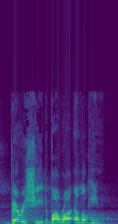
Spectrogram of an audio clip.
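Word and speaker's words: Bereshit bara Elohim (בראשית ברא אלהים): It is Bereshit bara Elohim. That's how you say it in Hebrew.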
